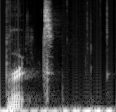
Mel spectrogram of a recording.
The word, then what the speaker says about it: Bret: in the style of Brett from Flight of the Concords it's an antip podan thing although it's important to know his name is pronounced Brit as he's from New Zealand and they don't have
